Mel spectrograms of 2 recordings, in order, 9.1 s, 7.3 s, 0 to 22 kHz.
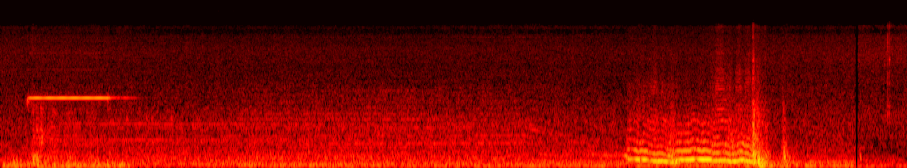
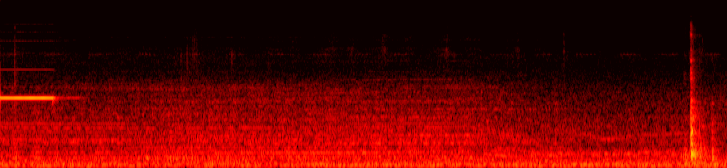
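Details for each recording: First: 2021 Toyota Venza power liftgate: a warning beep, low hum, then a wavering squeak as the gate moves. Fixed by disabling the power liftgate setting and manually opening and closing the gate fully to recalibrate it. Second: 2021 Toyota Venza power liftgate after the squeak fix, recalibrated by turning the power back door system off, manually opening and closing the gate, then turning it back on: one warning beep, a smooth even motor hum and a soft thud at the end, with no squeak.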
